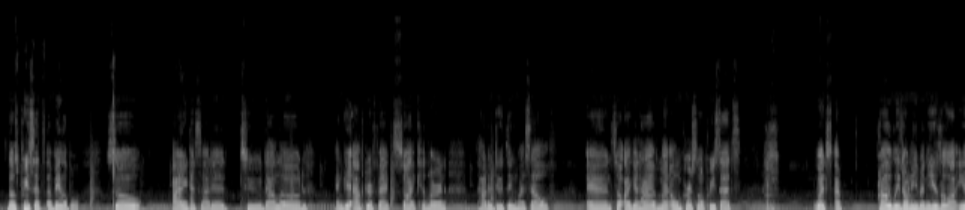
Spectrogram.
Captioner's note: sniffle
